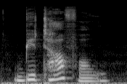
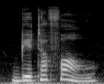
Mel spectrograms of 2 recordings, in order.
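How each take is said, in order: First: The stress is on the second syllable. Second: The stress is on the third syllable. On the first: "만약에 두 번째 모음인 어에 붙잖아요" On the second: "만약에 세 번째 모음인 어에 붙잖아요"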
